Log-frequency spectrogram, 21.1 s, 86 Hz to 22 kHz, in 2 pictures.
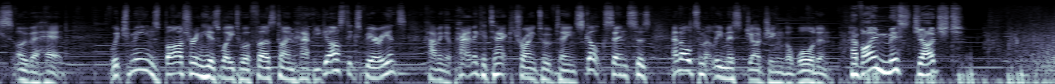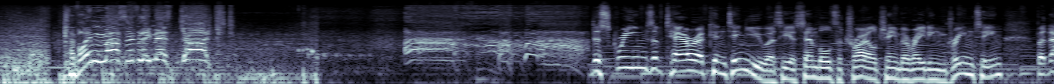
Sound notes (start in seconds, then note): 10.8 Warden growling; 11.7 blast; 12.9 shouting; 14.5 resonant agonized screaming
